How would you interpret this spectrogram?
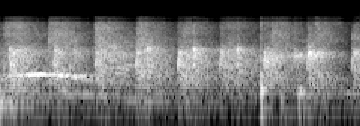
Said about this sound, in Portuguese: Com as palmas bem alegre, mais alegre para Jesus.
